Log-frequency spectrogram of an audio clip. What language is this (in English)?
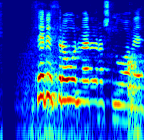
Icelandic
